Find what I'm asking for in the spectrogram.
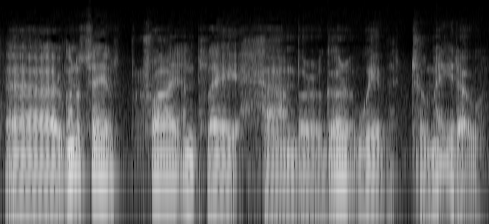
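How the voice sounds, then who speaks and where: A middle-aged man teaching piano, explaining calmly with hesitant "uh" pauses and loudly chanting rhythm words as he plays. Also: low-pitched, creaky, husky. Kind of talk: explanatory music lesson. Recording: dull lo-fi sound with loud piano. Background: piano playing.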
